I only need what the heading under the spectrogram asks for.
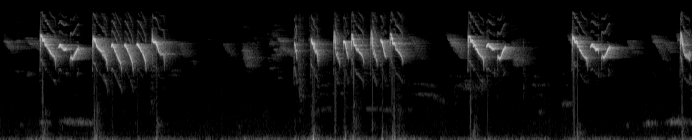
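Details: Lure recording of a Javan white-eye: bright, very high trills of rapidly repeated downward-sliding notes, delivered in clusters roughly every one to two seconds with quiet gaps between.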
